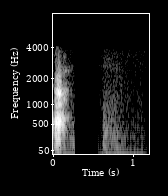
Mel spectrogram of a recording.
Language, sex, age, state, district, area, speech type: Gujarati, male, 30-45, Gujarat, Aravalli, urban, conversation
